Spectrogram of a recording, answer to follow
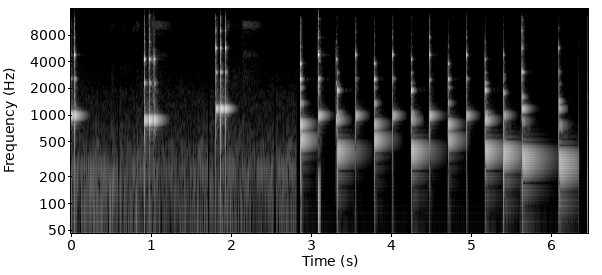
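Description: A ringtone-like electronic melody of short, quickly fading notes: three notes about a second apart, then a quick run of about four notes a second that steps lower in pitch near the end.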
